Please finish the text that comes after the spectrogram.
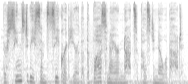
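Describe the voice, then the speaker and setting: A woman voicing a calm, practical young gang deputy in an anime game, earnest and matter-of-fact. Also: sits low, fast talker, soft background music, natural voice.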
